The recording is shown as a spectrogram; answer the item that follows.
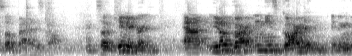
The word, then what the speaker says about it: Kindergarten: So from nursery to kindergarten, right? How do you pronounce this in Deutsch?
